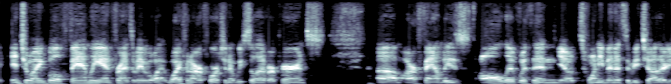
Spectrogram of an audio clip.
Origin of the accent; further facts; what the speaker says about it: Chicago, Illinois, United States; I grew up near Wrigley Field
